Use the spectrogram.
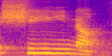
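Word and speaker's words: China: तो इसीलिए सबसे पहले कंट्री को कहते हैं शीना। तो आपको प्रोनाउंसिएशन याद होगा सी एच जब भी आएगा ए इ आई ओ यू के हिसाब से आई के है इसीलिए हमको शी होगा।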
